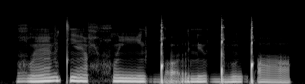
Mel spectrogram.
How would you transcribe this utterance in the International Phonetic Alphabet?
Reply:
ʁʷ æ̃ v tʲ ɛ̃ː ħ χʷ ĩː lʲ ɡ͡ǃ ɔ̰ r lʲ u ɡ͡ǃ ũ ǃʼ ɑː

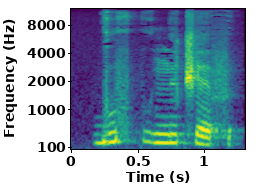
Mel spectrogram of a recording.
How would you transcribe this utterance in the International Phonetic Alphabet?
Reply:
ɡ u xʷ kʷ i̤ ŋ y t͡ʃ ɾ ɛ f

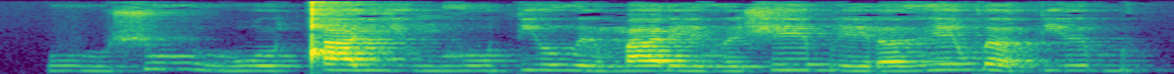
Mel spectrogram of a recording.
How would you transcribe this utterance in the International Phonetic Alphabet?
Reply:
β ṳ˩ ʃ u˦ β ṳ˩ w o˩ ǃ a˦ vʲ u˩ ŋ ɣ u˩ pʲ o˦ ð ɘ˩ m a˨ ɾ e˩ ð ɘ˩ ʃ e˦ b e˩ ɾ ɐ˨ ɣ e˥ w ɾ ɐ˩ pʲ ɘ˦ b

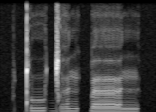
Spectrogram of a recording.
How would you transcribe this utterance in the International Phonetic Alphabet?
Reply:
ǃ u ɡ͡ǀ œ n k͡p œ n

